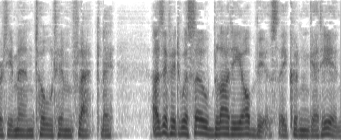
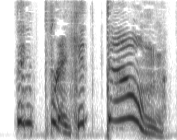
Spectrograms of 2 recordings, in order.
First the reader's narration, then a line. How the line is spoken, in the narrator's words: screamed Dascombe, a note of hysteria creeping into his voice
